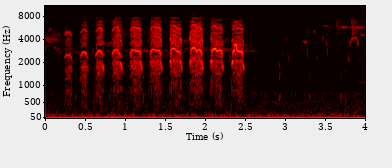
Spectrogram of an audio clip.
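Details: Wild osprey at a nest in the Finger Lakes region, US, as the male feeds chicks, early morning of 14 June 2021, recorded by a solar-powered nest camera: a run of about eleven rapid, evenly spaced piping chirps, roughly four per second, over steady rumbling noise.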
